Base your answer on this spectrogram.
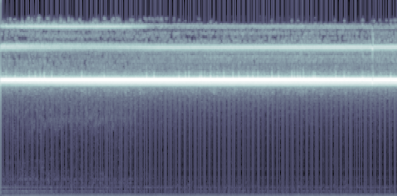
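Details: Continuous shrill cricket song, a level ringing trill without pauses, a thin upper overtone above it and a quiet low-pitched hum underneath.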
